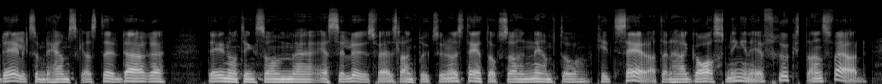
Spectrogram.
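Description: In an ordinary speaking voice, a man at medium pitch talks at a moderate pace with ordinary pitch variation, recorded very cleanly against a silent background with a dry, close sound with no echo. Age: 40s. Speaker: animal rights activist. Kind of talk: panel discussion. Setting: hotel recording venue.

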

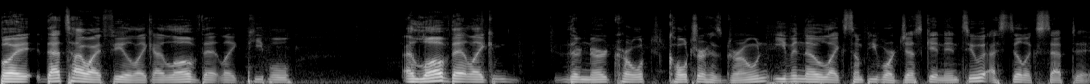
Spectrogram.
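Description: A man with a medium-pitched voice speaks at a fairly slow pace with ordinary pitch variation. The sound is dry and close with no echo, and he has an unremarkable speaking voice. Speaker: podcast guest. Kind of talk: casual chat.

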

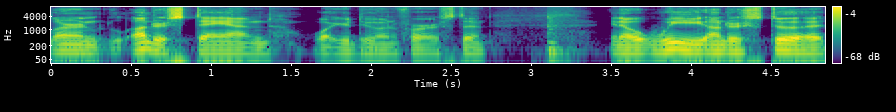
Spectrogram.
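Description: A man speaks with an Arkansas accent. The recording is very clean, with a silent background. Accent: Southern US (Arkansas). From Northeast Arkansas, US South. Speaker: crane operator. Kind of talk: casual chat.

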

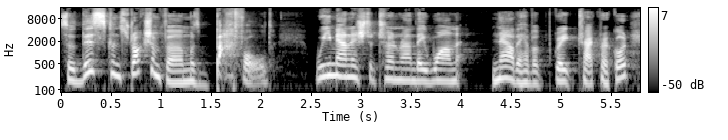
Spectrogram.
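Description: A woman with an American accent speaks at a fairly quick pace and medium pitch, energetic in tone and lively in intonation. The recording is very clean, with a silent background. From England. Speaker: speaker and consultant. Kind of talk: interview.

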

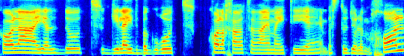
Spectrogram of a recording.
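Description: A woman with a plain, everyday voice speaks at a moderate pace and medium pitch, the sound dry and close with no echo and the background quiet. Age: 30s. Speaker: graphic designer and studio owner. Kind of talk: interview.

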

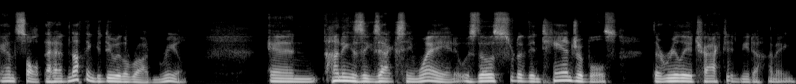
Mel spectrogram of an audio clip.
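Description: Over a quiet background with dry, close sound and no echo, a man with an American accent talks at a fairly quick pace in a fairly high, somewhat breathy voice with a dark, mellow tone and ordinary pitch variation. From New Jersey, near New York. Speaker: wild food cookbook author and former chef. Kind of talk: casual interview.

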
